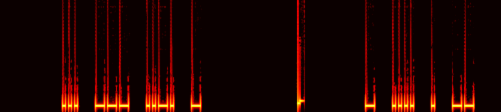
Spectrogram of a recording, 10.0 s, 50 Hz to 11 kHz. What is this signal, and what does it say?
Morse code, heard as a keyed tone, about 20 wpm, spaced as for 14 wpm, 700 Hz. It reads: SOFT THEM
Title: 139 Lesson 23f - Letter f - Words 20wpm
